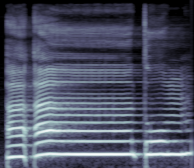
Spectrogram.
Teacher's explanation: Cara bacanya nun disamarkan menuju ta disertai bunyi dengung. Nah, dengungnya sedikit karena ta makhrajnya dekat dengan nun. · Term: ikhfa hakiki aqrab, ikhfa hakiki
